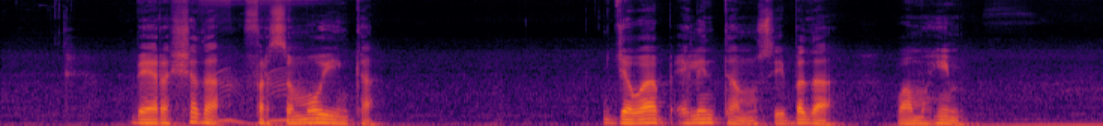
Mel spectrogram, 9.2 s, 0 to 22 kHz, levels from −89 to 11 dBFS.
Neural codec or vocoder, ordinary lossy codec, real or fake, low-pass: none; none; real; none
